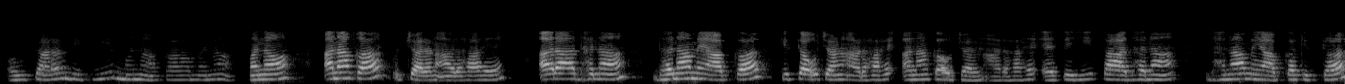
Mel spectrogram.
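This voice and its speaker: Slow, patient woman teaching a class. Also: a little high, narrow, tinny audio. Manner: slow, repeats each word and asks the class. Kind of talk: classroom lesson. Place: virtual classroom studio.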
